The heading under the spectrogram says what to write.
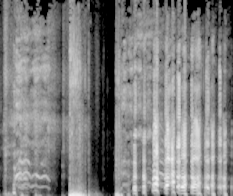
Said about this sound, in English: And he scooted the chair, but I thought he just stood up and farted.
